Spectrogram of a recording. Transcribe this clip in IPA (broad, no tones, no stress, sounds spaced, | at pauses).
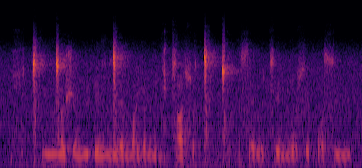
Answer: ç y ǀʰ i ŋ͡ǀ œ ʃ ɛ n y ʔ e ŋ͡ǀ ɛ m ɑ j œ n ɵ ɟ ʉ c ɑ ɬ ɔ ɡ͡ǀ e ɡ͡ǀ u b ɵ s ɛ l ɵ c e n o ɬ e p ɔ s y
